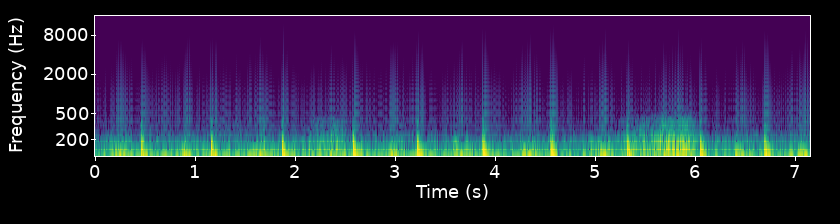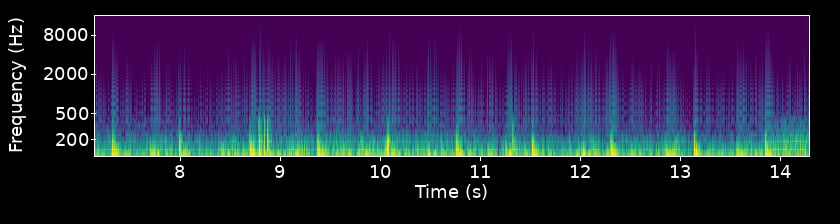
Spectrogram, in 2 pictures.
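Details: Normal heart sounds through a stethoscope at the aortic area: regular low heartbeat thumps at about 80 a minute, with no added noise.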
